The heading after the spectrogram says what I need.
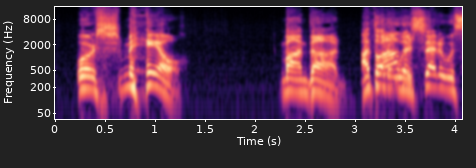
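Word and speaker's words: Smael: I thought it was Sale Mondon. That's what I thought it was. Sale Mond. But he said pronounced Smile.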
